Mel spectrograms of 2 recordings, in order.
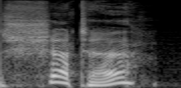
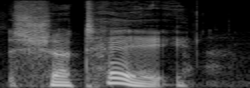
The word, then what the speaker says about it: Shutta: You may have heard me previously pronounce Ethel's name as Shutta, but this week I heard a recording of Ethel herself pronouncing her name, and it's Chatte.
